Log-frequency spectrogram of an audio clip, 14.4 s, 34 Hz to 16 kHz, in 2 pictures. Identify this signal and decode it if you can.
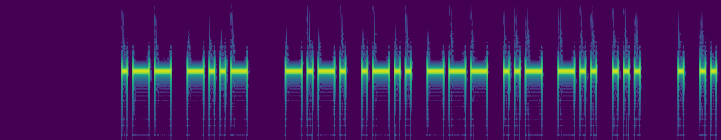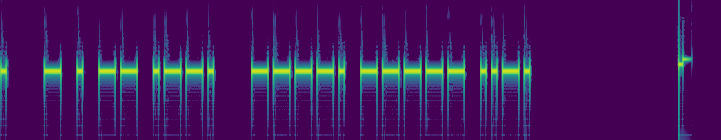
Morse code, heard as a keyed tone, about 22 wpm, 700 Hz. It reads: WX CLOUDS ES TEMP 90F
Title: Practice QSO - Exchange 2 - Info - 22wpm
